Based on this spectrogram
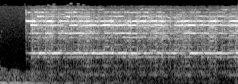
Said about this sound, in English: Ah, the phone. It must be one of my fans.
